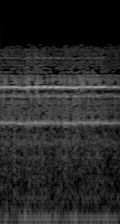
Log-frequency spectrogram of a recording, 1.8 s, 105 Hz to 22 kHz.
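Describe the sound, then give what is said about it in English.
An old alarm clock rings continuously with a shrill, steady metallic clatter, loud, lasting the whole moment with no voices. “Boy, when that old alarm clock goes off in the morning, I'll bet there's lots of folks who wish they could go right on sleeping for 20 years.”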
